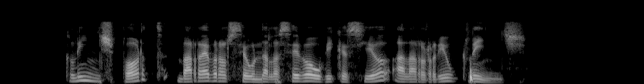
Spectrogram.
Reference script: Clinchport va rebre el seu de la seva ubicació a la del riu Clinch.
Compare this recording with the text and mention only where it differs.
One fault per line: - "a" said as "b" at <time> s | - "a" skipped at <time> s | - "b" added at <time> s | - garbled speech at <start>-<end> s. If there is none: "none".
none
